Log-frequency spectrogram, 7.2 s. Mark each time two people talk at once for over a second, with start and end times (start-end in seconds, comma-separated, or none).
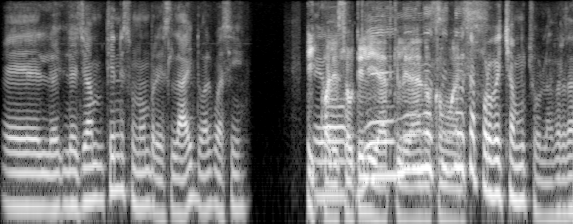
3.9-6.2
